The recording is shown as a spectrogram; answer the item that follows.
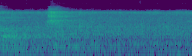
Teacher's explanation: इस स को बोलते समय जीभ हमारी मूर्धा से टच हो रही है, तालु और कंठ के बीच में मूर्धा। देखिए यहाँ पर ये आपका कंठ है और ये ऊपर का तालु है, इसके बीच में जब जीभ हमारी टच होगी, स्पर्श करेगी, तो इस स का उच्चारण होगा और इसे बोलते हैं मूर्धन्य स।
